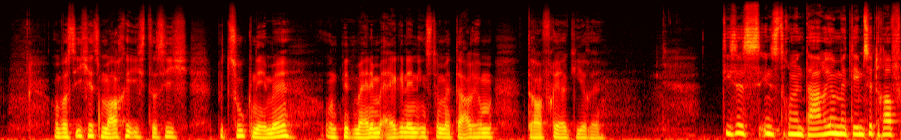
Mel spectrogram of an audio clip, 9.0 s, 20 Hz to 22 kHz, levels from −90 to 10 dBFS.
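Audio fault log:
No audible faults in this speech recording.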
